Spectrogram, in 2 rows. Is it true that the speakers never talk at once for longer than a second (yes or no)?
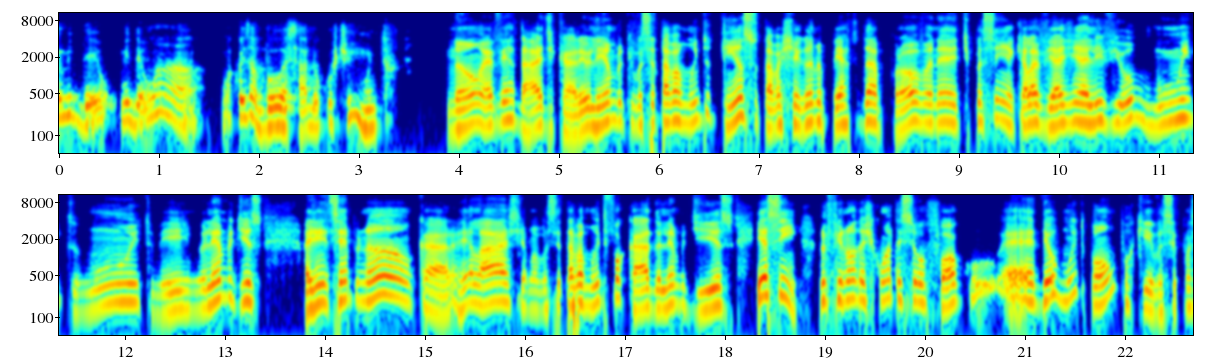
yes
